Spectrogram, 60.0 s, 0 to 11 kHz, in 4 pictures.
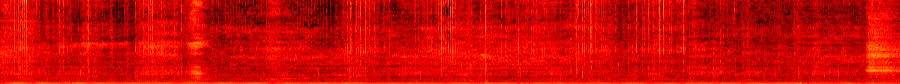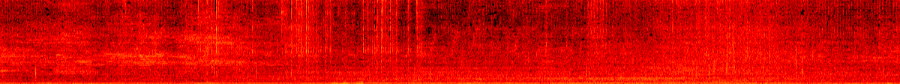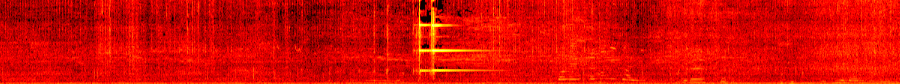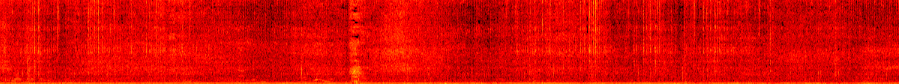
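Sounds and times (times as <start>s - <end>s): bicycle riding noise with hum: 0.0s - 59.9s
bicycle bell ding: 36.9s - 38.6s.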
